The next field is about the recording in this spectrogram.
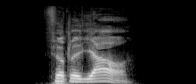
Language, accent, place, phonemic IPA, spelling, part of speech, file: German, Germany, Berlin, /ˈfɪʁtl̩ˌjaːɐ̯/, Vierteljahr, noun, De-Vierteljahr.ogg
- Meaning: quarter of the year, three months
